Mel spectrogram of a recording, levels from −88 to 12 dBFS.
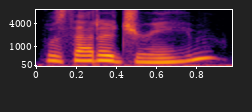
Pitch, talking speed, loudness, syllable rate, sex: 220 Hz, 245 wpm, -15 LUFS, 4.4 syllables/s, female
